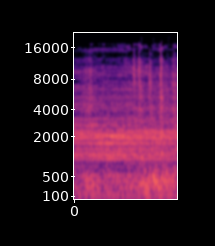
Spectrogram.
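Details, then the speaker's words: Tormach CNC mill, newly installed fogless coolant mister: its solenoid valve gives a loud steady electrical buzz with a harsh edge when coolant is switched on, because the solenoid is wired to the wrong terminals. "um it did did make kind of a humming sound it's kind of noisy not sure not sure if that's normal it's a little bit loud"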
